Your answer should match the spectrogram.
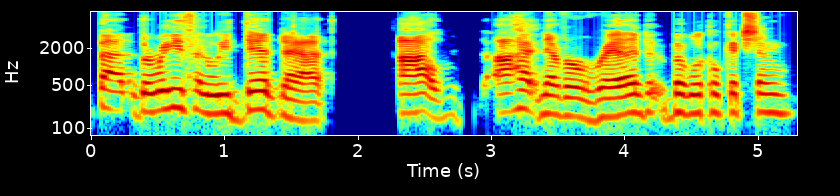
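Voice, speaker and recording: Halting, higher-pitched male podcast co-host. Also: fairly bright tone, dry recording. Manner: halting, hesitant delivery with repeated words. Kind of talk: casual book discussion chat.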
